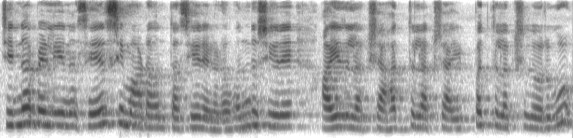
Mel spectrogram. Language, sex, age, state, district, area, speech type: Kannada, female, 60+, Karnataka, Mandya, rural, spontaneous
